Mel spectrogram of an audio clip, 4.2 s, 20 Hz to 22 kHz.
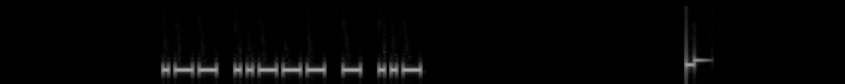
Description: Morse code, heard as a keyed tone, about 41 wpm, 700 Hz. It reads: W2TU
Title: USA Call Signs - 4 Characters - 3x Character Spacing - 40wpm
